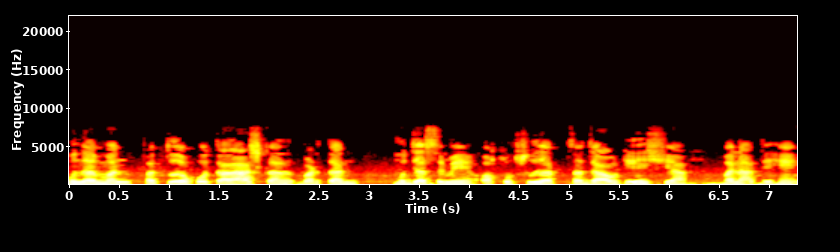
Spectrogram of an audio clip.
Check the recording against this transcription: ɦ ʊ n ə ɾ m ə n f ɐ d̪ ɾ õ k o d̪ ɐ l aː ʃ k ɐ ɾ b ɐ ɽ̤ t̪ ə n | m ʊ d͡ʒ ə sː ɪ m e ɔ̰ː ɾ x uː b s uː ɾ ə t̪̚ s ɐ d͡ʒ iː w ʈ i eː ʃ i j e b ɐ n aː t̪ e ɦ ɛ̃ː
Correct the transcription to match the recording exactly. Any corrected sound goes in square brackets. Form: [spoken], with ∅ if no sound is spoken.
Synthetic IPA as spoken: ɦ ʊ n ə ɾ m ə n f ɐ [t̪] ɾ õ k o [t̪] ɐ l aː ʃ k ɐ ɾ b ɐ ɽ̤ t̪ ə n | m ʊ d͡ʒ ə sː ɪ m e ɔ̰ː ɾ x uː b s uː ɾ ə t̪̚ s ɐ d͡ʒ [aː] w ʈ i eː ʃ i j [a] b ɐ n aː t̪ e ɦ ɛ̃ː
